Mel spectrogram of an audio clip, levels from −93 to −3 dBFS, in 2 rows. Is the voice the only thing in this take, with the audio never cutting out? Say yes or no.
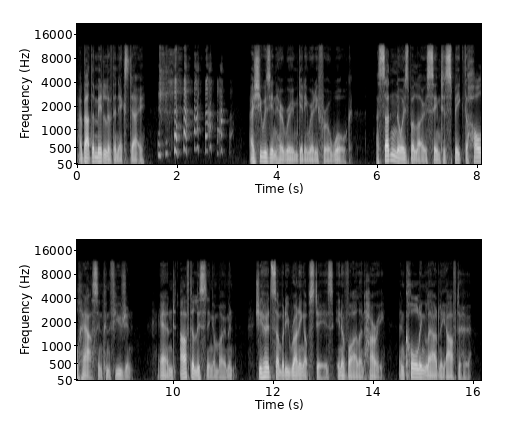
no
